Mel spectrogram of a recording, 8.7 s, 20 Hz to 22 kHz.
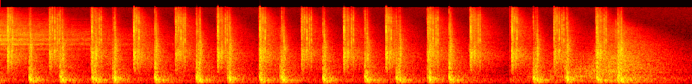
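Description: Rhythmic thudding with music underneath, the thuds falling in a galloping pattern of about three every 0.8 seconds, like hoofbeats. It fades out at the very end.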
